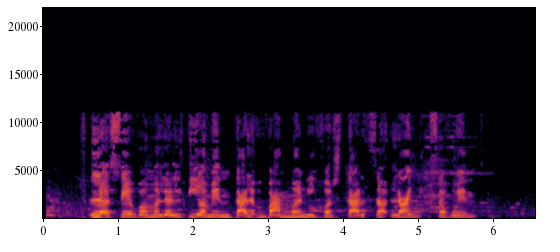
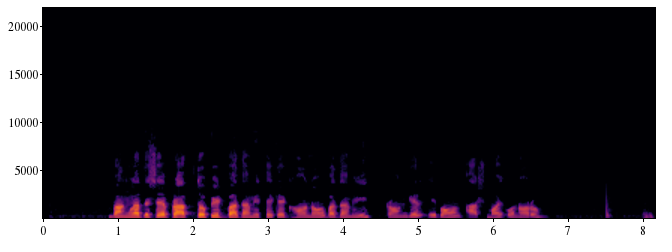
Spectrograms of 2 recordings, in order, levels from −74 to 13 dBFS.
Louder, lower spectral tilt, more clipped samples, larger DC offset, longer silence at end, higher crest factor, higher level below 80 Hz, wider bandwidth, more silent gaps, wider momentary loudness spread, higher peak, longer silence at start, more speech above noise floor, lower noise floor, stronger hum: first, -17 LUFS vs -23 LUFS; second, -3.5 dB/octave vs -7.5 dB/octave; neither; neither; second, 0.8 s vs 1.55 s; about the same, 18 dB vs 22 dB; first, -62 dBFS vs -80 dBFS; first, 11.5 kHz vs 7.8 kHz; neither; second, 8 LU vs 18 LU; about the same, -2 dBFS vs -2 dBFS; second, 0.05 s vs 0.9 s; second, 32 dB vs 48 dB; second, -50 dBFS vs -70 dBFS; neither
